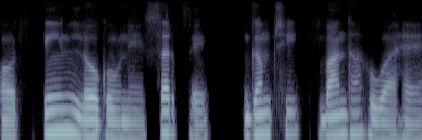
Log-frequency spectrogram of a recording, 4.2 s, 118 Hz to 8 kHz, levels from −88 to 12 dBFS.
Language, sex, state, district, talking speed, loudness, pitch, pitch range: Hindi, male, Bihar, Gopalganj, 140 wpm, -27 LUFS, 110 Hz, 100-135 Hz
